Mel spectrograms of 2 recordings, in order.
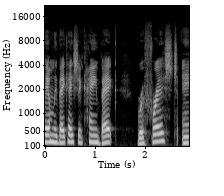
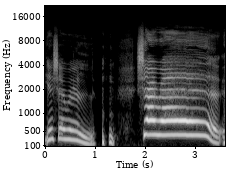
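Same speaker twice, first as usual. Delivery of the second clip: very high, sing-song put-on Jamaican accent; 9 semitones higher, 3 dB louder than usual. Addressing the chat, the speaker tries out a practiced jamaican accent. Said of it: "I've been working on my um my Jamaican accent".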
